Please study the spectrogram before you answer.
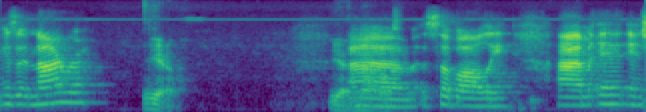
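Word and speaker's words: Nyara: do you say her first name is it naira yeah yeah sabali um and she they both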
